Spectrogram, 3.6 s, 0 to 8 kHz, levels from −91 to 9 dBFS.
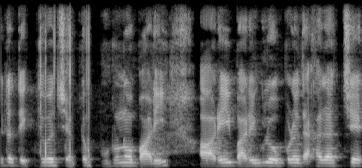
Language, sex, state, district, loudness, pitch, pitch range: Bengali, male, West Bengal, Kolkata, -17 LUFS, 140 Hz, 130-150 Hz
